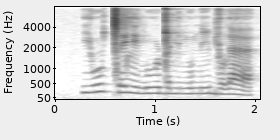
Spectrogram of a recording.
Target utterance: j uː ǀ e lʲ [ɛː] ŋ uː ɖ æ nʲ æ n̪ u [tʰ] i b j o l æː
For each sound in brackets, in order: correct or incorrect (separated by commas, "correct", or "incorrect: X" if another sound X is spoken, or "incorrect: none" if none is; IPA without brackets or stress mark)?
incorrect: eː, incorrect: n̪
